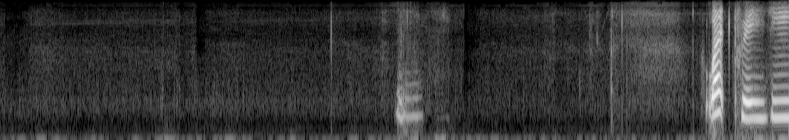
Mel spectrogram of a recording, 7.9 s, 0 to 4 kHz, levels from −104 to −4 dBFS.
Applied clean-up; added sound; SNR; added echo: neural separator model SepFormer WHAM!.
